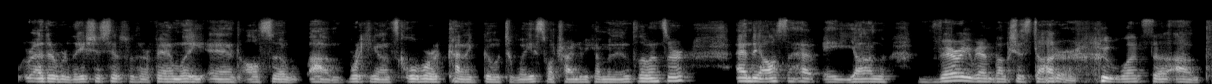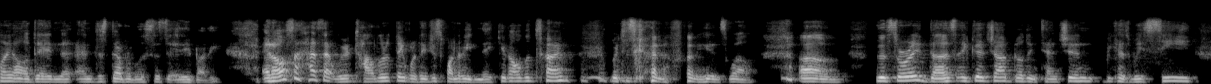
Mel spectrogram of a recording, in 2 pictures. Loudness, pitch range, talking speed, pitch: -23 LUFS, 125-150 Hz, 200 wpm, 130 Hz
